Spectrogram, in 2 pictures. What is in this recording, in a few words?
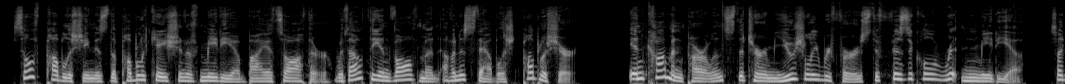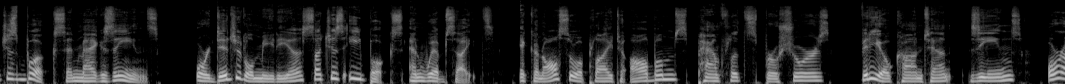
dry vox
